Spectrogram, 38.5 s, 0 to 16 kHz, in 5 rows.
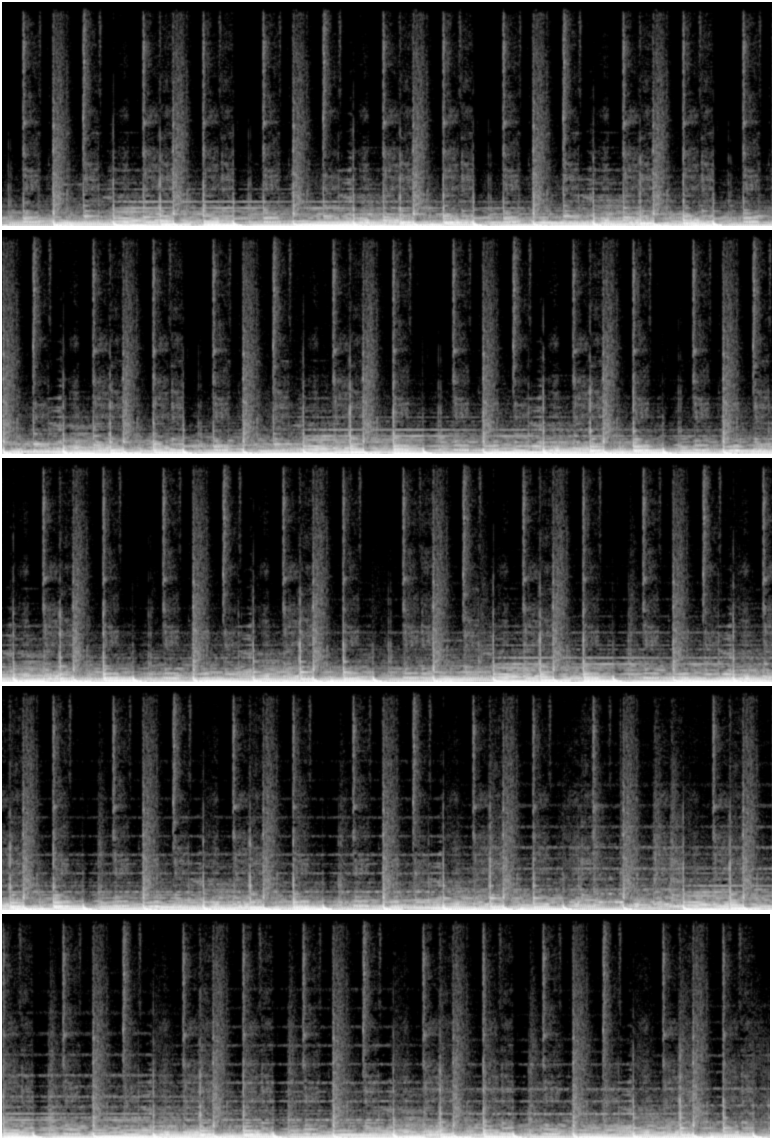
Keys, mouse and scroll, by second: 2.0 click, 5.9 right click, 7.1 click, 8.0 click, 10.2 click, 13.6 click, 15.1 alt+middle click, 17.4 click, 17.8 r, 19.9 click, 22.5 ctrl+z, 22.8 ctrl+z, 24.8 click, 26.5 click, 27.7 click, 29.4 w, 33.3 click, 34.3 r, 37.2 click.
